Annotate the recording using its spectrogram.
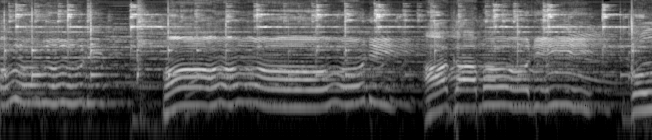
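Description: Bengali kirtan: a man sings devotional chant in long, wavering held notes, accompanied by khol drums, harmonium and small hand cymbals.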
